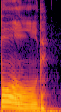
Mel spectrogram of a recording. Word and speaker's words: bald: you say this sound it's not bored it's bald old so he's not bald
